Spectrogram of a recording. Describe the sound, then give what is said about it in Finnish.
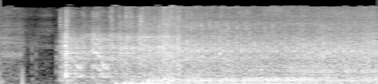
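A snowmobile engine cranks briefly, then catches and settles into a loud, steady rumbling idle, with no voices, in Lapland, Finland. “Me sanoja moottorikelkalla kotia ja ei ole meinaa ruuhkaa kehä kolmosella eikä missään muuallakaan.”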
